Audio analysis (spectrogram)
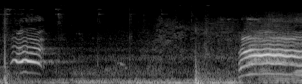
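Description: Two loud, forceful, deep guttural martial arts yells made by forcing the air up and out, a short sharp one followed by a longer sustained shout, separated by a brief pause, with no talking in between.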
